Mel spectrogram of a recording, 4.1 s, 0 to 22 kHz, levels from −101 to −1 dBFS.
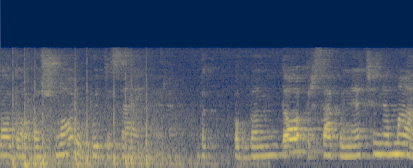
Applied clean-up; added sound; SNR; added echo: none; Fireworks; 9 dB; reverberation time 0.7 s.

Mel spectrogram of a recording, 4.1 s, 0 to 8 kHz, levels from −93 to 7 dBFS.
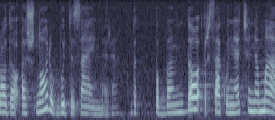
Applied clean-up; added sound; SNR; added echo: none; none; none; none.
